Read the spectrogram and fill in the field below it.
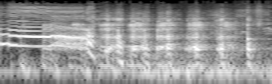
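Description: A pterodactyl screech sound effect: a shrill, tonal shriek that bends downward in pitch, followed by a rapid series of harsh, rasping squawks pulsing about every quarter second.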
